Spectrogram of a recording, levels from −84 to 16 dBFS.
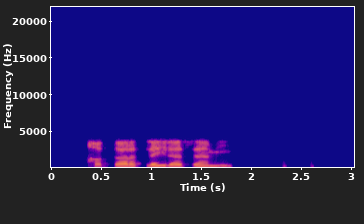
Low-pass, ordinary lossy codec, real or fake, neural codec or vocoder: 3.6 kHz; Opus, 16 kbps; fake; vocoder, 22.05 kHz, 80 mel bands, Vocos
